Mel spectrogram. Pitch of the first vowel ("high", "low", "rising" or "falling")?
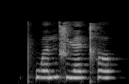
rising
